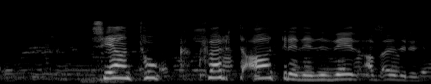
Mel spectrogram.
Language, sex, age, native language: Icelandic, male, 13, Icelandic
